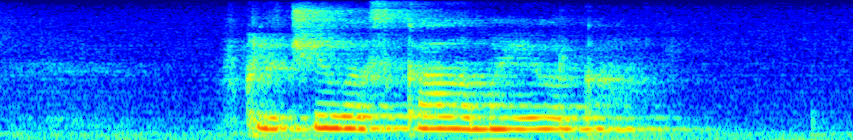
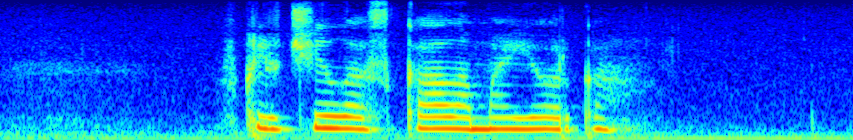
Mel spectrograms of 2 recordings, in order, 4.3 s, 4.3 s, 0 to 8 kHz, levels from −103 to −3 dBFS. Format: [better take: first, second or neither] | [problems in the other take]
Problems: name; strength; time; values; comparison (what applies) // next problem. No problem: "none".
second | room echo; dies away in 0.9 s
